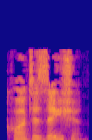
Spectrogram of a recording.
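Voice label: "quantization", English, British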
